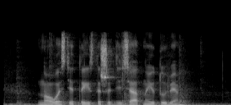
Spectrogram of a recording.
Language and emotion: Russian, neutral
